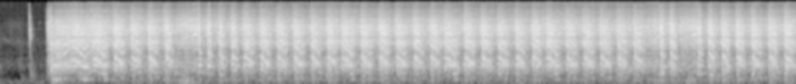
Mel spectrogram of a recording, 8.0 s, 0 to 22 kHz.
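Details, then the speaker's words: 1990 petrol Toyota LandCruiser sitting for years, after cleaning and regapping points and pouring fuel into the carburetor: catches after a cough with uneven pulsing beat about three times a second, then cuts out; tank suspected empty. "The tank must be empty. It's only running what I tipped into it."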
